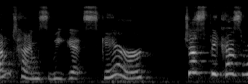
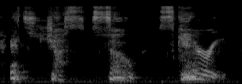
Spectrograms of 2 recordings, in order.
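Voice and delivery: unvoiced slow whisper; hushed spooky whisper; scared whisper; 8 semitones lower, 6 dB quieter, slower than usual. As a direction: whisper it like a secret fear. Teller admits fear.

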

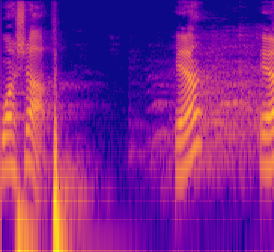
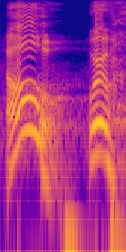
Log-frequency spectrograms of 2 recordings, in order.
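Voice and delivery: surprised; 5 semitones higher, 6 dB louder than usual. Real, not acted. Surprised at the vote.

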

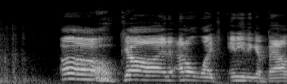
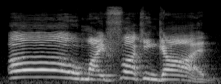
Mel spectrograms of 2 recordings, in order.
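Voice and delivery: scared outburst; 5 semitones higher, 5 dB louder, much slower than usual. Real, not acted. Jump scare in horror game.

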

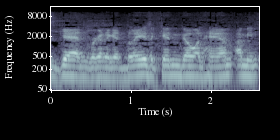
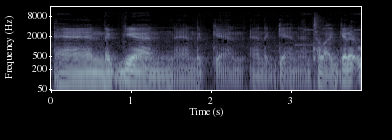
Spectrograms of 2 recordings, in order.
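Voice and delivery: much lower, softer, slowing each time; fading resignation; 10 semitones lower, 13 dB quieter than usual. Real, not acted. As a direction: let each again sink and fade. Resigned repetition.

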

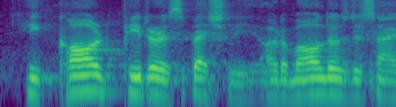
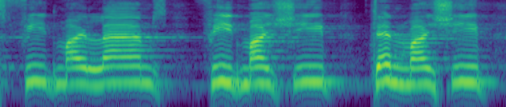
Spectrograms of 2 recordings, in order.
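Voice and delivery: commanding Jesus; 10 semitones higher, 5 dB louder, slower than usual. Acted. Jesus commands, preacher raised.

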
